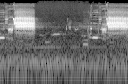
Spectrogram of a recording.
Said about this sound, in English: How about a solo from the red-winged blackbird?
